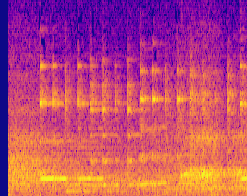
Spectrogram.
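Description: An alarm tone playing a short, tinkly melody of quick chiming notes that loops about every two seconds: a crappy alarm sound.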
